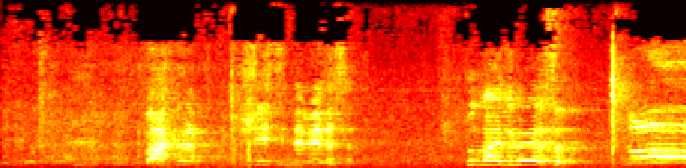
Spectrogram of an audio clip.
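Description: Young men talk and call out with animation close by, outdoors.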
